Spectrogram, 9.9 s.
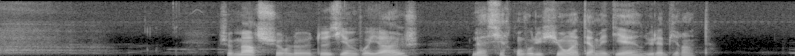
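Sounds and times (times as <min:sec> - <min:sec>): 
deep breath in and slow exhale: 0:00.0 - 0:01.4
speech: 0:02.8 - 0:05.3, 0:05.9 - 0:08.8.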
